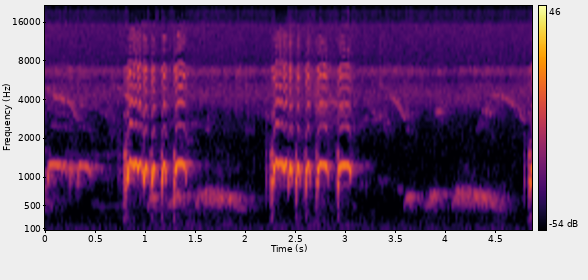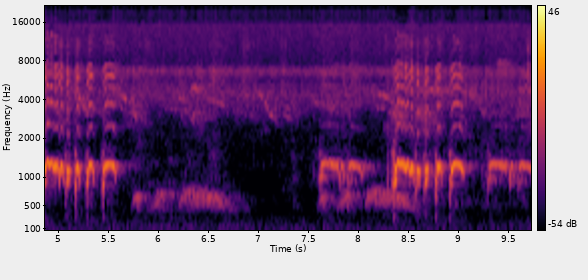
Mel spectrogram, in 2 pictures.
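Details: Energetic local zebra dove with a big voice: four stuttering bursts of quick pulsed coos spaced about two seconds apart, linked by softer lower coos, in a rhythmic repeating song.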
